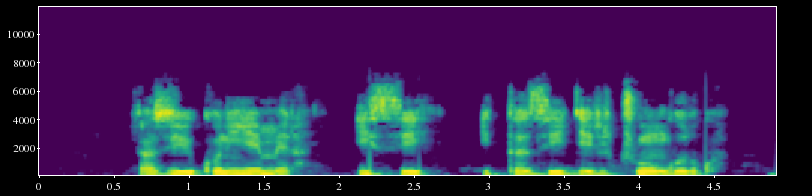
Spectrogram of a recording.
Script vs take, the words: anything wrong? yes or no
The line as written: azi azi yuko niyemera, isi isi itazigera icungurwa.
yes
